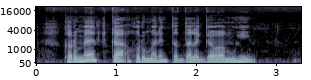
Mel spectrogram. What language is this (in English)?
Somali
